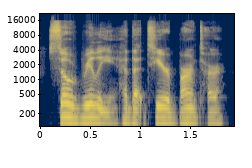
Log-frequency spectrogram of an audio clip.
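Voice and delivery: ordinary delivery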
